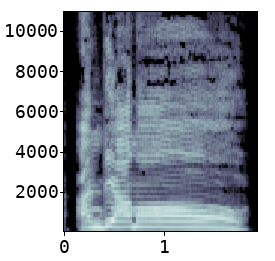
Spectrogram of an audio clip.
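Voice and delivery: high, long-held exuberant shout; excited battle cry. Acted. Alberto launches the Vespa downhill, exuberant shout. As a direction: holler it and stretch it out.

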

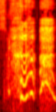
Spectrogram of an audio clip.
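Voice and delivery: hohes, kurzes Mädchenkichern; Kichern. A narrator's reading. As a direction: kichere über die lustigen Namen. Clara kichert über Namen. (Clara lacht über Frau Witzig: hohes Kichern)

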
